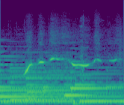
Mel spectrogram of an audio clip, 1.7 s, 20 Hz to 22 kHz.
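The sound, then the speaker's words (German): A person whistles a slow, sliding melody of a 1980s rock ballad, slightly wrongly, clear, with notes gliding smoothly up and down over a steady tonal background and no talking. “Der war falsch gepfiffen, aber.”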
